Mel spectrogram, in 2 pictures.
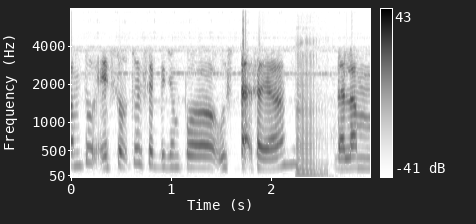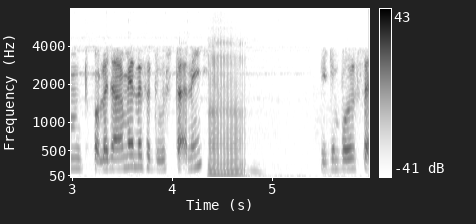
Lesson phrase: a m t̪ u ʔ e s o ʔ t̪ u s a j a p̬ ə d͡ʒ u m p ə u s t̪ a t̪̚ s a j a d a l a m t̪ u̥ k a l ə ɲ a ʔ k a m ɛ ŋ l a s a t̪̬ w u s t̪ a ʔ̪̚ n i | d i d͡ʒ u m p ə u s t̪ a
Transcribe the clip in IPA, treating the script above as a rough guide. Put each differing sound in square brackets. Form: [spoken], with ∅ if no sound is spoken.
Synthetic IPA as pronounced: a m t̪ u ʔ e s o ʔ t̪ u s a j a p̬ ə d͡ʒ u m p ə u s t̪ a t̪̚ s a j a d a l a m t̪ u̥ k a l [a] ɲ a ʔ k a m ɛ [n] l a s a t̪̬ [u] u s t̪ a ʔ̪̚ n i | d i d͡ʒ u m p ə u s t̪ a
